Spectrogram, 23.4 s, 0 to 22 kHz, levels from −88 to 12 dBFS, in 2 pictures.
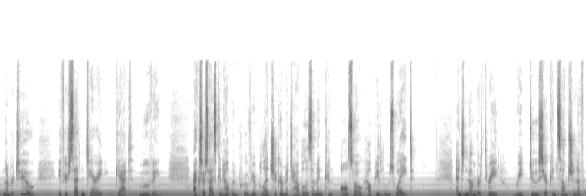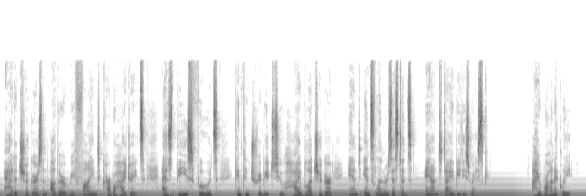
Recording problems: electrical hum; noticeable; throughout; 60 Hz, 10 dB below the speech

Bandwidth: 15 kHz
